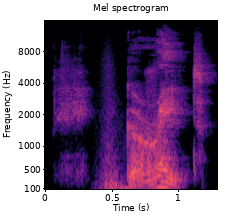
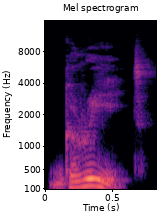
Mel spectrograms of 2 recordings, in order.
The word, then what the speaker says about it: great: Lots of students have a problem here because they say greet. But if you say greet, you're actually saying this word.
